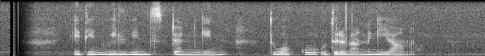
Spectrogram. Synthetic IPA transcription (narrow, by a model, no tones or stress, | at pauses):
it̪inʋilʋinsʈonɡin | t̪uʋakːuʔut̪əɾəɡanːəɡija̰ːmə̰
